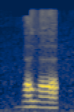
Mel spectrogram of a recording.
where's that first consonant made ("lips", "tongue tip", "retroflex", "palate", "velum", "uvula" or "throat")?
lips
